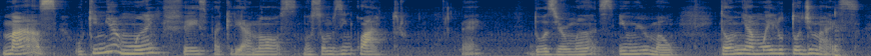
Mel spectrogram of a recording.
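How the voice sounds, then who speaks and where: Her medium-pitched voice is creaky and measured, with a little hiss or hum in the background. A late-forties woman from rural Brazil with a Brazilian accent, she recounts personal stories casually in an interview, often looking for agreement with tag phrases.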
